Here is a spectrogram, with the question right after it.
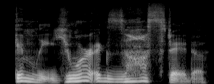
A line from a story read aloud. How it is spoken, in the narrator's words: Thorin groaned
